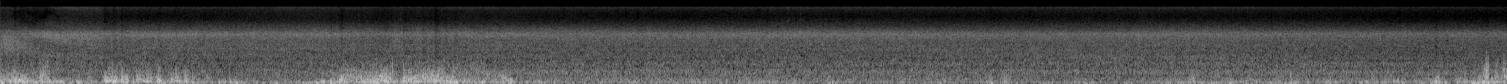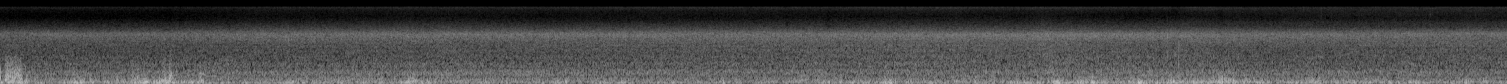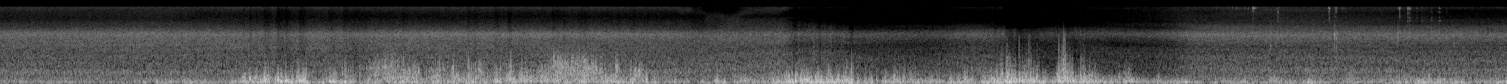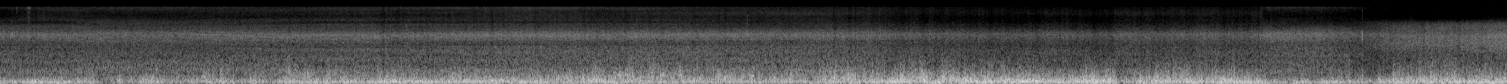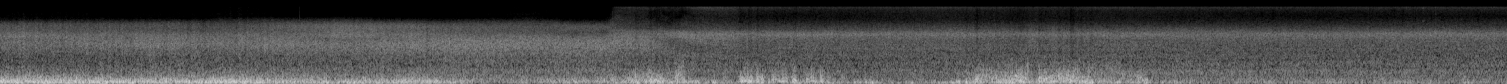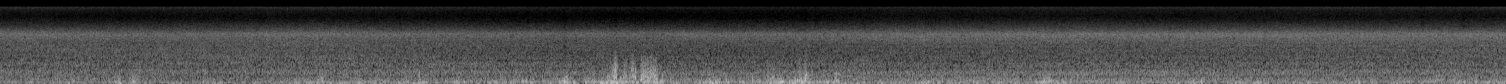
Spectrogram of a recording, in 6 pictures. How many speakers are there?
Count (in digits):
0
